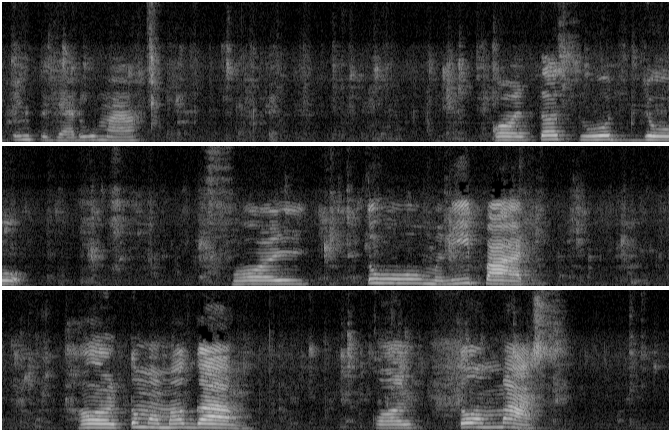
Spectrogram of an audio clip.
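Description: A young boy reads words aloud close by, slowly and clearly.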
